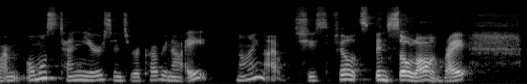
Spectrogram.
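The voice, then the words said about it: Mixed, hard-to-place Norwegian accent. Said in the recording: “I'm Norwegian, so you can maybe hear my accent. It's a little bit hard to identify... it's a bit of a mix of everything”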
